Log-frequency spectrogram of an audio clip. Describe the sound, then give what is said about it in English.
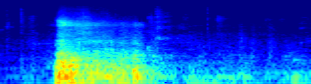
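A sudden rumble of thunder bursts in, loud and broad, holding for about a second with a second swell before fading into a low, lingering grumble. No one speaks. “Did y'all hear that thunder?”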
